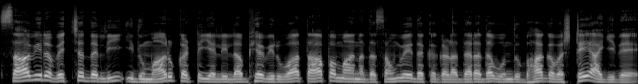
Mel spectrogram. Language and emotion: Kannada, neutral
